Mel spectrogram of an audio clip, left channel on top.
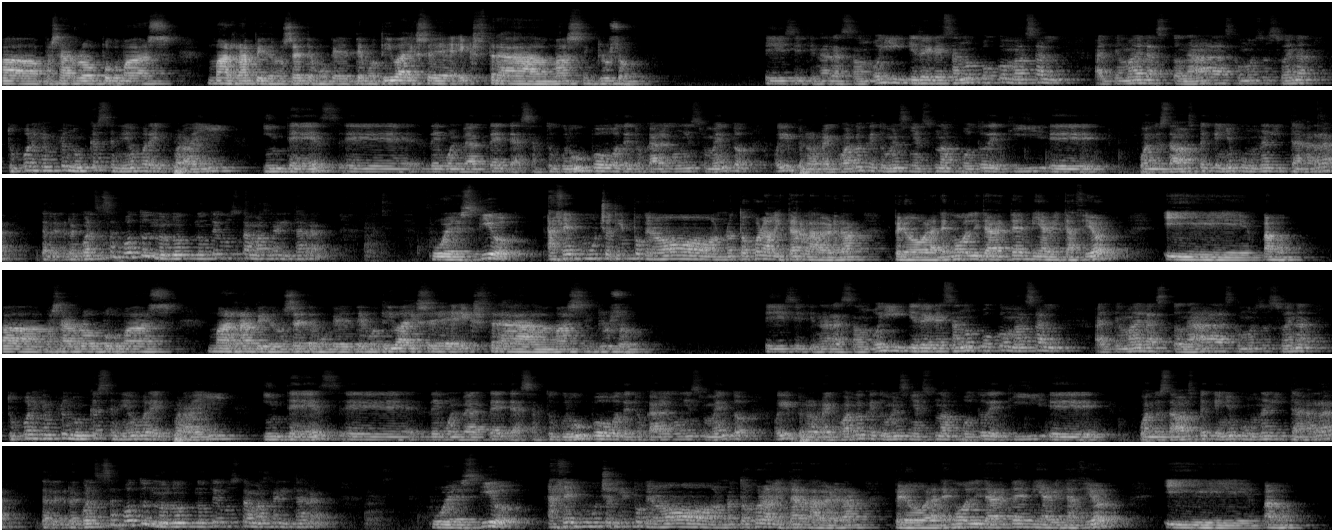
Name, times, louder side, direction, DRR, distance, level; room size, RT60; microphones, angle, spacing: voice 1, 0.0-6.3 30.2-30.3 30.9-37.7 38.2-39.4, left 2 dB, 55° left, 0.6 m, -24 dB
voice 2, 7.6-10.6 10.9-15.6 15.9-24.3 24.7-26.6 27.0-29.8, equal, 5° right, 1.1 m, -28 dB
3.4 x 3.3 x 3.0 m
head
